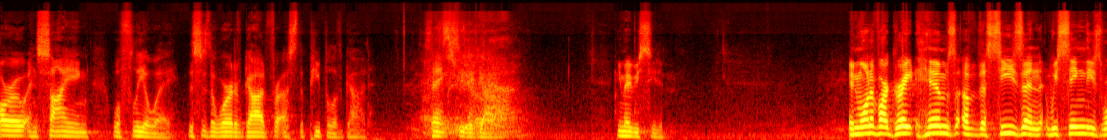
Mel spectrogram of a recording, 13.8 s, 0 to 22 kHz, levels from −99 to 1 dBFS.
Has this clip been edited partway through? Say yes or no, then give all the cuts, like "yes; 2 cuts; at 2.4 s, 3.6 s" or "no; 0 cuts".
yes; 1 cut; at 2.3 s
